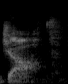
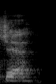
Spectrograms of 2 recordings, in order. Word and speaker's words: Geoff: Because you spell Jeff with a G. Some people just spell Jeff with a G. It's like Geoff. I think... You're right. I know I am. I think they pronounce it Joff. No, it's not. It's Jeff.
